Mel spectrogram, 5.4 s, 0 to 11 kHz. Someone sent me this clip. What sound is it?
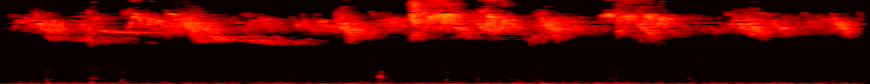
The third field-recording of sparrows with the Zoom H5. Post-processed with Audacity.
chirping, sparrows, bird, birds, forest, spring, tweet, birdsong, sparrow, chirp, nature, field-recording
